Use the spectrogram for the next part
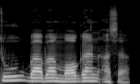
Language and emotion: Goan Konkani, neutral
